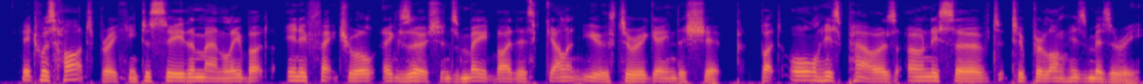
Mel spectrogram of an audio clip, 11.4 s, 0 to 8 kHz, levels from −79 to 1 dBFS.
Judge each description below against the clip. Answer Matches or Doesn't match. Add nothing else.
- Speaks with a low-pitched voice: Matches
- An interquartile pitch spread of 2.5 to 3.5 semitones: Matches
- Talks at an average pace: Matches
